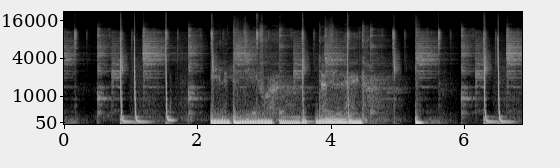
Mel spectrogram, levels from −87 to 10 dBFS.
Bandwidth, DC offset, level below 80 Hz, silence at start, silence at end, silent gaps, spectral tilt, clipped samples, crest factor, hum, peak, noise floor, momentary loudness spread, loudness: 13 kHz; under 0.1%; -20 dBFS; 0 s; 0 s; none; -4 dB/octave; under 0.1%; 14 dB; none; -4 dBFS; -37 dBFS; 16 LU; -19 LUFS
